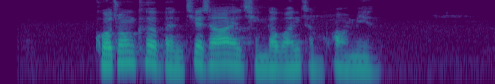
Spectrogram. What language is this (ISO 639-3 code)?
zho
